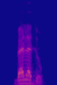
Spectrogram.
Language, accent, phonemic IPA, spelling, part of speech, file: French, France, /ba.la.do/, balado, noun, LL-Q150 (fra)-balado.wav
- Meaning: podcast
